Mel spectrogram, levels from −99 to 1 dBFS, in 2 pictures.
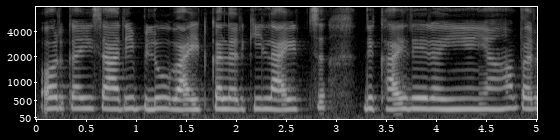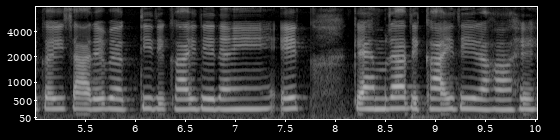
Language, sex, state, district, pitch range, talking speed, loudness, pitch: Hindi, female, Bihar, Saharsa, 270-290 Hz, 160 wpm, -38 LUFS, 280 Hz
